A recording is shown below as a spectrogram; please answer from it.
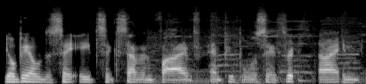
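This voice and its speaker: A man's voice: mid-range voice, level tone, fairly quick. A man co-hosting a podcast, chatting casually about music. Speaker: podcast co-host.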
